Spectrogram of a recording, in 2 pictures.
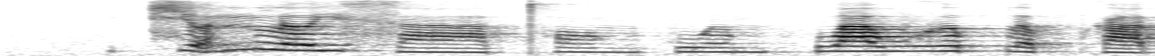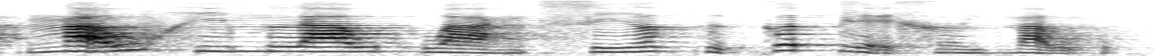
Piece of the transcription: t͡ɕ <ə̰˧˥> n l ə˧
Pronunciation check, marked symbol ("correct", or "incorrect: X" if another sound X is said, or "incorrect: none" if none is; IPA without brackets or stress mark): correct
